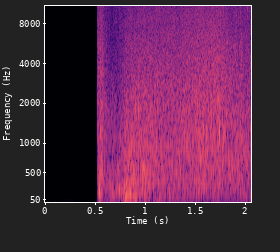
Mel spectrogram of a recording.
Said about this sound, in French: Pataplouf Il est si lourd qu'il tombe dans l'eau et se noie.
